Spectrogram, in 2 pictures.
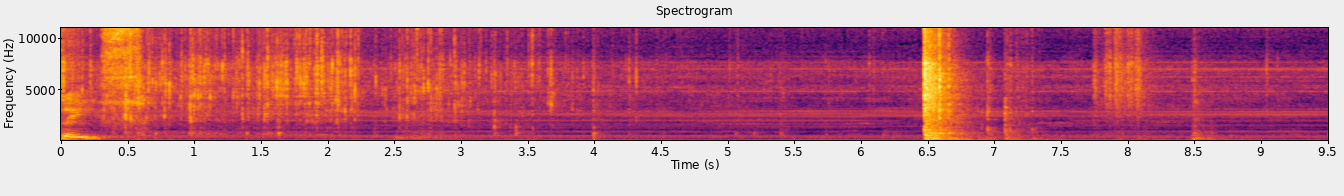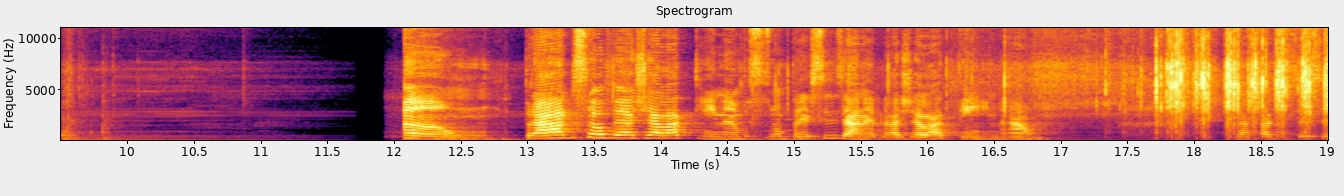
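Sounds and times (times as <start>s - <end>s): caramel crackling and sizzling: 0.0s - 6.6s, 7.6s - 8.4s, 14.6s - 19.0s
steady hum: 0.0s - 18.2s.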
